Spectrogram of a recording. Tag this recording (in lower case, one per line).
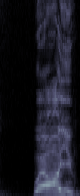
human voice
speech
